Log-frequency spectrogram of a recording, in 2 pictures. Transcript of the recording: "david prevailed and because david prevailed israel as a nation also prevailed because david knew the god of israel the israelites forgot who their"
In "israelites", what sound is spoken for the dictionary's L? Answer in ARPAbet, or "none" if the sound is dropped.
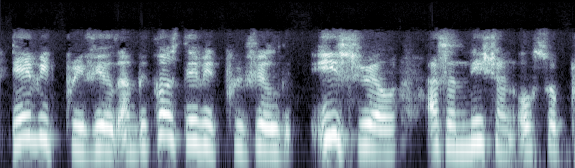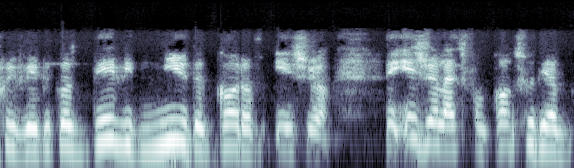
L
